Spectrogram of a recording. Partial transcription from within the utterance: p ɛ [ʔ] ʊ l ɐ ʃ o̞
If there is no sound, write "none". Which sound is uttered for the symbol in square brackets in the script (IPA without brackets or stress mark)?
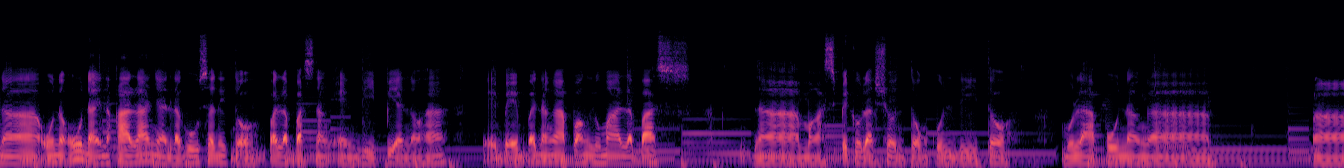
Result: k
